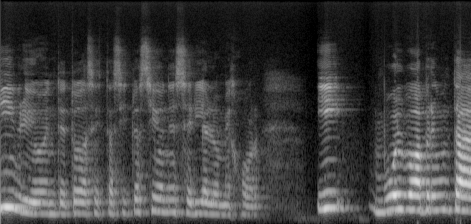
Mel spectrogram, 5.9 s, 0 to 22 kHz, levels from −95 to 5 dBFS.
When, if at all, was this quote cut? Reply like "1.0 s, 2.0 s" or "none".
none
